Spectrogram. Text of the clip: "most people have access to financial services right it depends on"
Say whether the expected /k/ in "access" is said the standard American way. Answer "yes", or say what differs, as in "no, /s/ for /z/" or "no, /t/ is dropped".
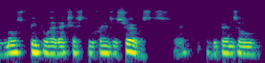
yes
